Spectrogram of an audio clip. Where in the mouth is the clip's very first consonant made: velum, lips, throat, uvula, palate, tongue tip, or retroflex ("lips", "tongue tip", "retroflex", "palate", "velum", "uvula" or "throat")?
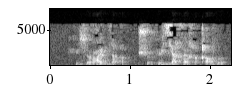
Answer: throat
